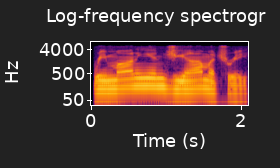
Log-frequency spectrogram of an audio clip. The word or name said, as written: Riemannian geometry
